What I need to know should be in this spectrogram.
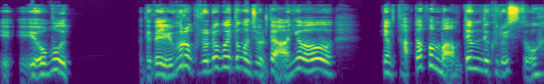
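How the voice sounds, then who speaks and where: A woman's voice: mid-range voice, expressive, a little fast, a little mellow, soft background music, close to an everyday voice. A woman voicing a cheating husband and father who pleads and makes excuses in a defensive, wheedling way. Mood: pleading. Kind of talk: storybook voice acting.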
